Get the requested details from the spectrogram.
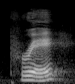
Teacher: Round your lips a little bit for the R.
